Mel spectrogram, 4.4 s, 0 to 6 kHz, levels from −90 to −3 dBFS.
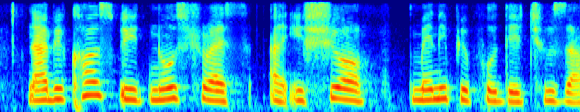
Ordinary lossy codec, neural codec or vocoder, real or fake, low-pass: none; codec, 16 kHz in and 24 kHz out, 1 kbps, XY-Tokenizer; fake; 5.4 kHz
